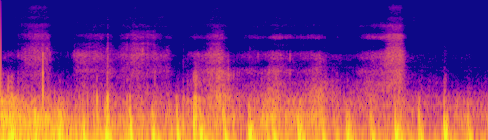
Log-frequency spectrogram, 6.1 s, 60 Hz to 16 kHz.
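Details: Female heart recorded by cardiac ultrasound combined with ECG: rhythmic whooshing thumps at about 100 a minute with soft hiss between beats; heartbeat on cardiac ultrasound Doppler.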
